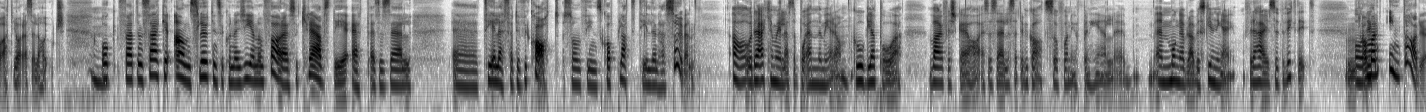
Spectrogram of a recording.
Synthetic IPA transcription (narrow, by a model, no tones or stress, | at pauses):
a̰t̪ʰjœ̰ːɾa̰sɛ̰lːəɾha̰ɾjʊʈsɔkfœɾat̪ɛnsɛːkəɾʔanːslʉ̟ːt̪nɪŋskakʰɵnːajeːnɔmfœːɾad̪ɛsɔkʰɾɛːvsd̪ɛ̰ʔɛt̪ʰɛsɛsɛlː | t̪ʰeːɛlɛsæʈɪfɪkʰɑ̰ːt̪sɔmfɪnskʰɔplat̪ʰːɪld̪ɛnɦæːʂœɾvə̰n | ɑːɔd̪ɛhækʰanmanjɵlɛːsapʰɔʔɛnːɵmeːɾɔ̰mɡuːɡlapʰɔ̰ | vaɾfœʂkajɑ̰ɡɦɑ̰ːʔɛ̰sɛsɛ̰lːsæʈɪfɪkʰɑ̰ːt̪sɔfoːɳɪɵpːɛnɦḛːlɛ̰nmɔŋːabɾɑ̰ːbɛskɾiːvnɪŋa̰ɾfœɖɛɦæːɾæʂsʉ̟ːpəɾvɪkt̪ɪt̪ | ʔɔhamanɪnt̪əhad̪ɛ̰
